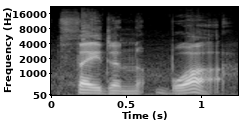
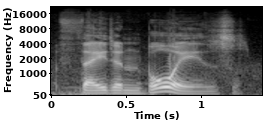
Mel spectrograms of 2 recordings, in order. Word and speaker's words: Theydon Bois: in a rather french manner it should be pronounced as such thaden boi but i was informed that no it's actually pronounced faden boys and the announcer on the tube pronounces it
